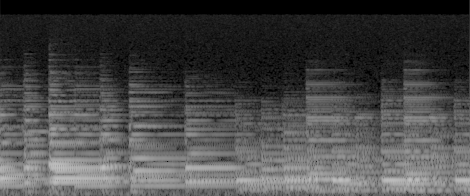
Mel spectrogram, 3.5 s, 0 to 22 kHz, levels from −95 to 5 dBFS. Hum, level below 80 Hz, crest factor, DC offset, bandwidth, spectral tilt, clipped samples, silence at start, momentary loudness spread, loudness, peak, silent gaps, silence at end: none; -54 dBFS; 18 dB; under 0.1%; 16 kHz; -7.5 dB/octave; under 0.1%; 0 s; 7 LU; -27 LUFS; -8 dBFS; none; 0 s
